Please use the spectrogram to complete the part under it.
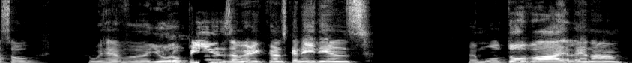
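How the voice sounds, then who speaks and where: A man hosting a webinar, speaking haltingly with frequent fillers and restarts. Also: a little high, a bit bright. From Romania. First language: Romanian. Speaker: webinar host, company CEO. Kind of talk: hesitant webinar presentation with many fillers.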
